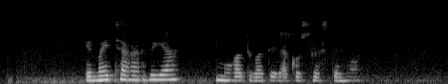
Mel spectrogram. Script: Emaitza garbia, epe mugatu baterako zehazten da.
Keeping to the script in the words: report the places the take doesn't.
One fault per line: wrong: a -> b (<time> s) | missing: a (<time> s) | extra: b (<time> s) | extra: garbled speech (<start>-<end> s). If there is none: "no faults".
missing: epe (1.8 s)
